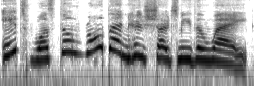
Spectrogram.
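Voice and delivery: put-on high-pitched, stubborn little girl; obstinate protest. A narrator's reading. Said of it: "she protested obstinately".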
